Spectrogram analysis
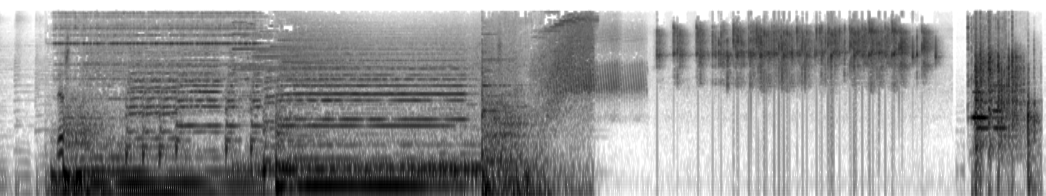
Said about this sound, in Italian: Quanti dadi, quale numero è uscito?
